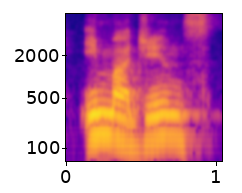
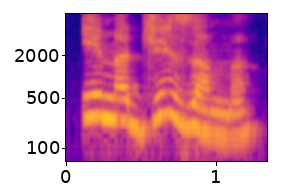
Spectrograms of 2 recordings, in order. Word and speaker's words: imagism: to read now okay imagines is a early 20th century poetic movement that originated in england and america excuse me i'm sorry to interrupt you but the pronunciation is imagism imagism okay imagism is an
